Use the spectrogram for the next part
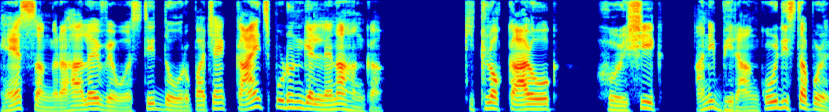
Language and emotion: Goan Konkani, disgusted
